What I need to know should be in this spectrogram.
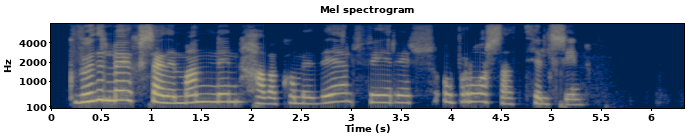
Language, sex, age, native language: Icelandic, female, 20-29, Icelandic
